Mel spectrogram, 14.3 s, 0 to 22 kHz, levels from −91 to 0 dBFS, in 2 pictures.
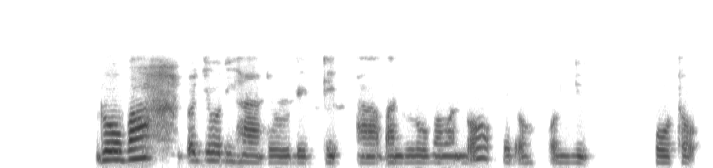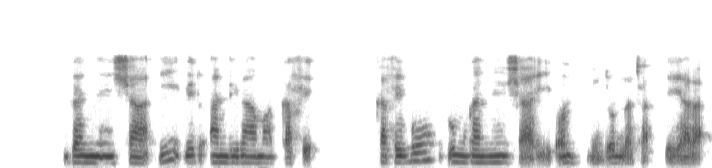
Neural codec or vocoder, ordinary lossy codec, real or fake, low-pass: codec, 16 kHz, 4 kbps, FreqCodec, larger model; Opus, 32 kbps; fake; 5.4 kHz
